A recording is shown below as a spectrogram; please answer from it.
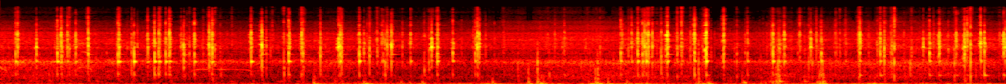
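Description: Heavy rain striking the camera close up: a dense, irregular run of sharp ticks and taps over a hiss of rain, with a few dull low thumps in the second half.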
